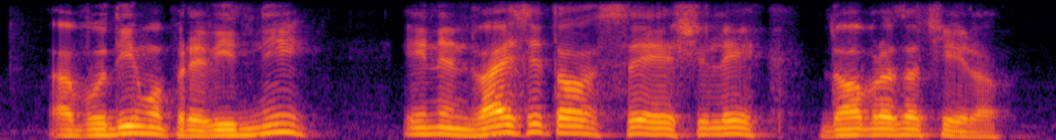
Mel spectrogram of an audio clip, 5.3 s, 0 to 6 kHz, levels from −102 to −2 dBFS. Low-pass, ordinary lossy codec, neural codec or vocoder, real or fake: 5.4 kHz; Opus, 32 kbps; none; real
